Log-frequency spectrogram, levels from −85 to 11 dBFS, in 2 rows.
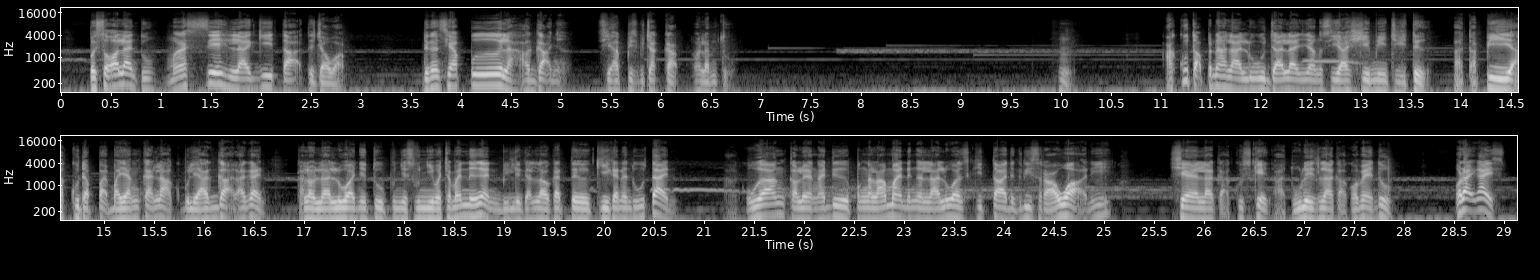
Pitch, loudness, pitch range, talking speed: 120 Hz, -16 LUFS, 110-130 Hz, 155 wpm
